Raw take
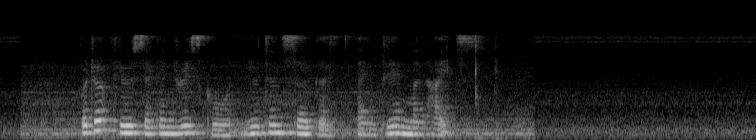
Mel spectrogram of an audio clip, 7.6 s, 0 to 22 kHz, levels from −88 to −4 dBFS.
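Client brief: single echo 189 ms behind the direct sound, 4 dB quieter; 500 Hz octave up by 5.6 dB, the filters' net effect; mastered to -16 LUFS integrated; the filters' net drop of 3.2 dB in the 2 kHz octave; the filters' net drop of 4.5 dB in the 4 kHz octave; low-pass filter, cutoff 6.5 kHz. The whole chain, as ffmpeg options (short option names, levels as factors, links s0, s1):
-af "lowpass=6500,equalizer=f=500:t=o:g=7,equalizer=f=2000:t=o:g=-3.5,equalizer=f=4000:t=o:g=-4.5,aecho=1:1:189:0.631,volume=3.98"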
